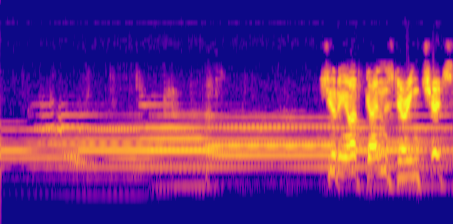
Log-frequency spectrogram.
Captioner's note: church bells ringing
